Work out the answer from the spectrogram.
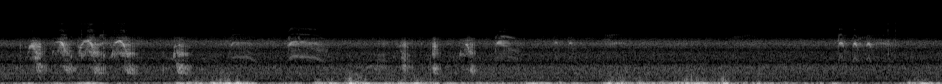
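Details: A northern royal albatross, on 11 Feb 2022 as it returns to the nest, gives a skycall of love in bursts of harsh, nasal braying notes, several early and more near the end, over a steady roar of wind.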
